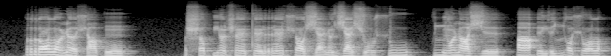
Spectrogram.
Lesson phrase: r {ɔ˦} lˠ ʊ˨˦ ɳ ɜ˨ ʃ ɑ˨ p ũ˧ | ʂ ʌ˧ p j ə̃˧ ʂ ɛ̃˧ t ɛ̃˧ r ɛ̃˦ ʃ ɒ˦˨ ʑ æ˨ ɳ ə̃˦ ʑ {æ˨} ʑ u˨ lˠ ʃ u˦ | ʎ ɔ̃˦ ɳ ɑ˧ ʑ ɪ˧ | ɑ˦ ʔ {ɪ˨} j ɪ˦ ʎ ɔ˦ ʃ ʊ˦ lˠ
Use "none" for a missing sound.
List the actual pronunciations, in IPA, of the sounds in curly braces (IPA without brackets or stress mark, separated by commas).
ɔ˦, æ˧, ɪ˨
